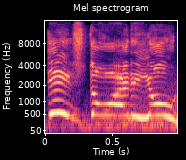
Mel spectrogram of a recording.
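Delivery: very high-pitched shout. A mother retelling shouting at a driver who cut in front of her, mock-shouting. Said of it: "og jeg råber".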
